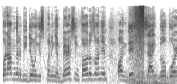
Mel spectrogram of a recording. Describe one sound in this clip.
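A young man speaks energetically into a microphone.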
